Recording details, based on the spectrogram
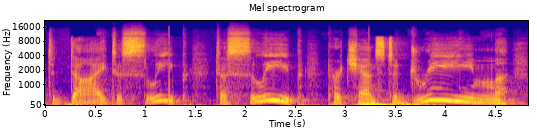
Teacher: those eee sounds that's assonance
